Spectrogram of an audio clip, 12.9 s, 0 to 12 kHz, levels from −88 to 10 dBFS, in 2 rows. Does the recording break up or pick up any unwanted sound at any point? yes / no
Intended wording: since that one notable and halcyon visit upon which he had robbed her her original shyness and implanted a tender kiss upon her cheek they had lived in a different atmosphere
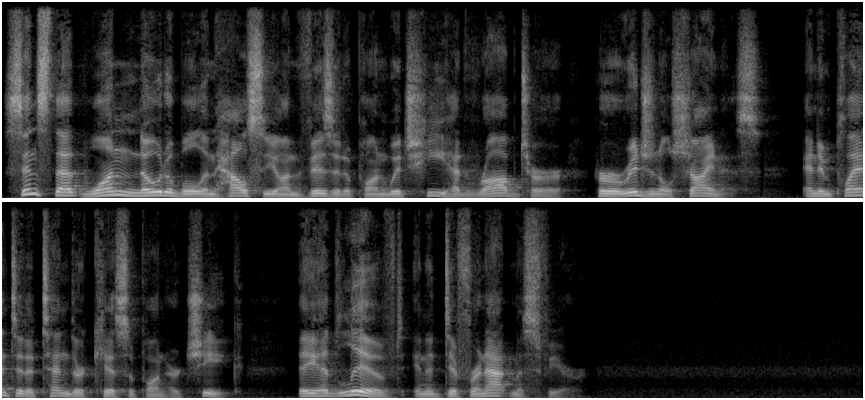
no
